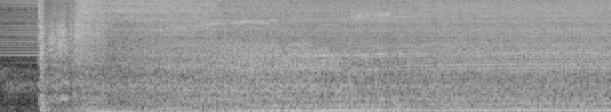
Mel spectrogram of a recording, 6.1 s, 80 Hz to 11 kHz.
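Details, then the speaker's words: 1976 Chevrolet Nova Concours stored in a garage 35 years, started with a screwdriver propping the throttle plate: V8 catches after brief crank, settling into steady, even low rumble, upper radiator hose warming; normal idle. "It's been idling real good so far."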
